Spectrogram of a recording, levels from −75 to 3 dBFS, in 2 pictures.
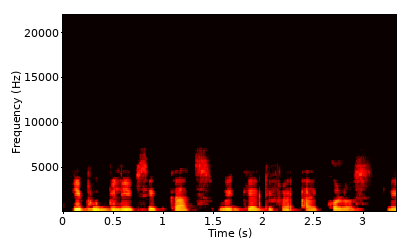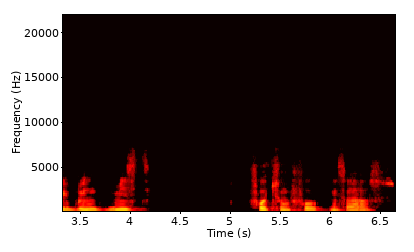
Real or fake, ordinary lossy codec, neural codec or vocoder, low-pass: fake; none; vocoder, 44.1 kHz, 128 mel bands, Pupu-Vocoder; 7.2 kHz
